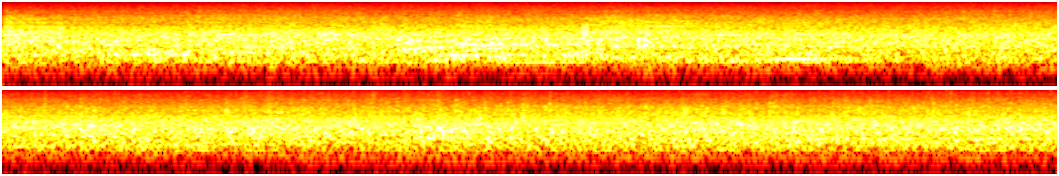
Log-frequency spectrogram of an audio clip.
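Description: Ornamental fountain water spouting from sculpted jets and splashing steadily into its basin.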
